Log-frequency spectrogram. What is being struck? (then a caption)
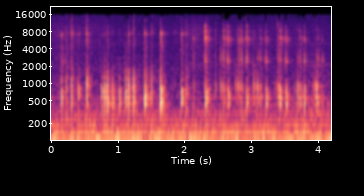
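Small wooden jar with lid. A small, hollow, round wooden jar with a lid, held in both hands, is tapped rapidly with long nails on its side and lid. The result is a dense run of short, dry clicks with a hollow woody tone and bright edges, over a steady low hum.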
